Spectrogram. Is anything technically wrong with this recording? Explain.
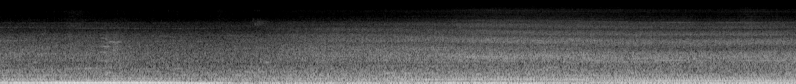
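No technical faults are audible.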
